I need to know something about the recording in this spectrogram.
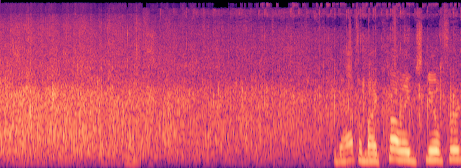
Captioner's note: applause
